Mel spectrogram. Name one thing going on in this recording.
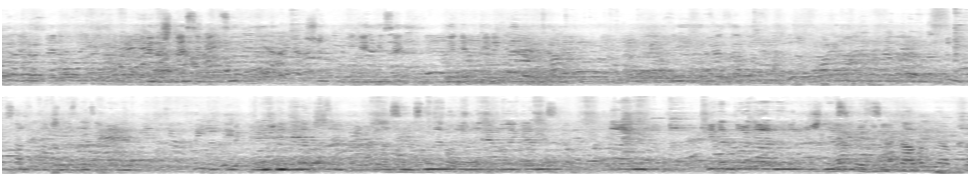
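A crowd of women chatters in the background.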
